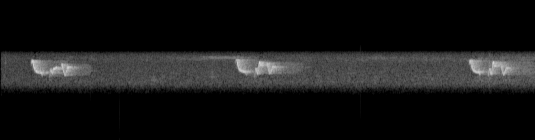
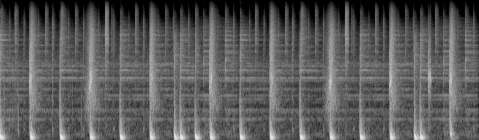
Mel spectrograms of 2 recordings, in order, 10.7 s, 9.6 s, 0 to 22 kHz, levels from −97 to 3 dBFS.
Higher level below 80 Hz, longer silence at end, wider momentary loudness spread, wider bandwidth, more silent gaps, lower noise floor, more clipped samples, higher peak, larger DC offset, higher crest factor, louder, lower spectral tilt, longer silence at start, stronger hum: second, under -90 dBFS vs -24 dBFS; about the same, 0.2 s vs 0.2 s; about the same, 21 LU vs 19 LU; second, 5 kHz vs 18 kHz; neither; first, -56 dBFS vs -38 dBFS; neither; about the same, -2 dBFS vs 0 dBFS; neither; first, 22 dB vs 16 dB; about the same, -17 LUFS vs -17 LUFS; second, 17 dB/octave vs -4.5 dB/octave; first, 0.65 s vs 0 s; neither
